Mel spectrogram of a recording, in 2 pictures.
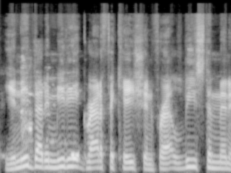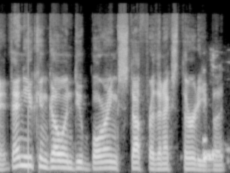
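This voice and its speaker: A man chats as a panelist in a casual discussion. His voice sits at a medium pitch and he states opinions with emphasis. The recording is dry, with little room sound. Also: a little fast, a bit bright, no room sound.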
